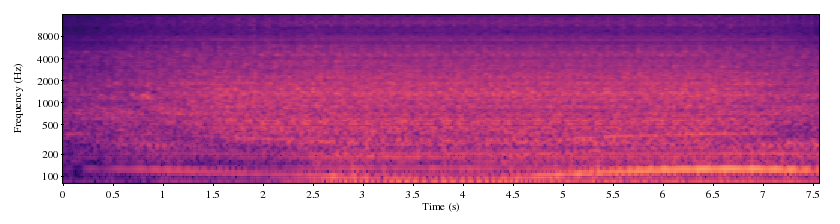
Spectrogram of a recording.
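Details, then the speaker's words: 2008 BMW E60 520d diesel, idling warm after limp-mode and high-temperature complaints: the radiator fan runs constantly with a loud rush that speeds up and slows, rising near 106 degrees as the reading fluctuates; a faulty temperature sensor is suspected. "constantly running and he's going like up and down up and down speeding up and slowing down and it speeds up when it gets to about 106 degrees"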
